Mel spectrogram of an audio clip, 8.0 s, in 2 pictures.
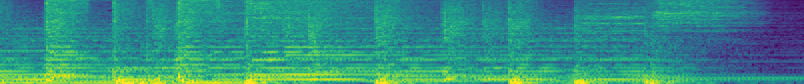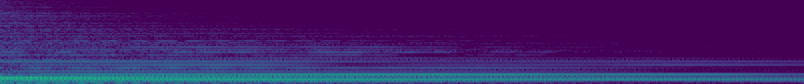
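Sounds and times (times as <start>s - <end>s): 
small band playing: 0.0s - 4.1s.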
